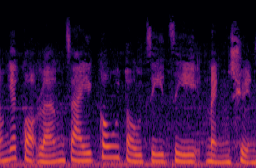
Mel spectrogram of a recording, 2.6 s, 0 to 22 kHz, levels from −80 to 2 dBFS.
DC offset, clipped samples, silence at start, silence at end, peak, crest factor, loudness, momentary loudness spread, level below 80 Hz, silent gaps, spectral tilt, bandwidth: under 0.1%; under 0.1%; 0 s; 0 s; -10 dBFS; 20 dB; -31 LUFS; 2 LU; -52 dBFS; none; -5.5 dB/octave; 14 kHz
